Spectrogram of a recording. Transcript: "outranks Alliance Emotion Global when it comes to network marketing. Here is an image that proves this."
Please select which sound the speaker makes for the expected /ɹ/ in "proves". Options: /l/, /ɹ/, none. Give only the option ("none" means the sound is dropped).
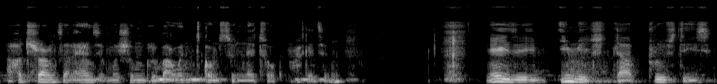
/ɹ/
